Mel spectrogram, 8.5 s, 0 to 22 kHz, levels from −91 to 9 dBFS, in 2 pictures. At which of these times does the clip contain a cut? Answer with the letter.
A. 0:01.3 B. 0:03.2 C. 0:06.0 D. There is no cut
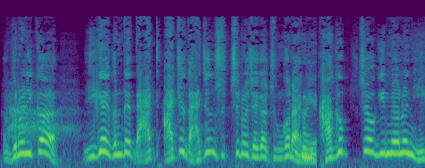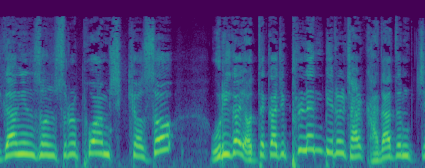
B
